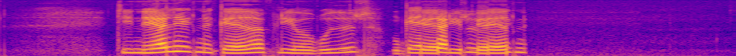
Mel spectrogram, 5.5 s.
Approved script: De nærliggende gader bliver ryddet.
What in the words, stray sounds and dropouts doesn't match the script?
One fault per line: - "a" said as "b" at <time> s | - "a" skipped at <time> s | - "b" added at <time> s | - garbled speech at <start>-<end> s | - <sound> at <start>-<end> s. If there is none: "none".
- garbled speech at 3.0-4.0 s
